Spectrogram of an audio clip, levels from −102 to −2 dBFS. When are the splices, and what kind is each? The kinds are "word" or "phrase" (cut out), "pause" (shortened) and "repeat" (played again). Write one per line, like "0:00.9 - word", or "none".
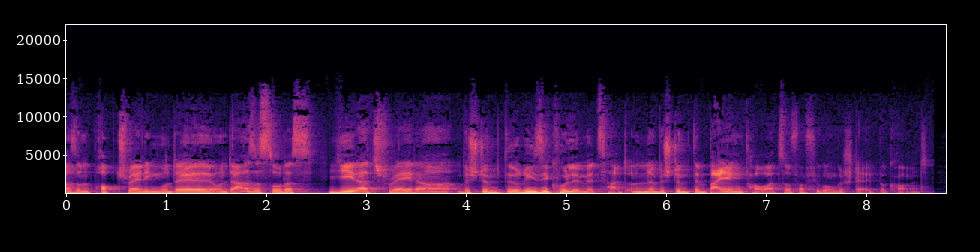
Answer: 0:02.6 - pause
